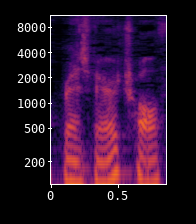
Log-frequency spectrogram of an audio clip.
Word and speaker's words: resveratrol: But according to this study by researchers at Pennsylvania State University, what we call Penn State, the combination of resveratrol, resveratrol, 3 syllables, from the skin of red grapes, that's where you're getting the phenolic compounds, it's actually in the skin.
